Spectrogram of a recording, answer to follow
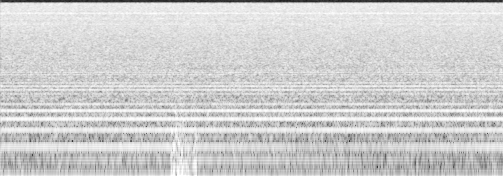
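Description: Near silence: a faint, steady electrical hum with light hiss, and a faint low bump about two seconds in.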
